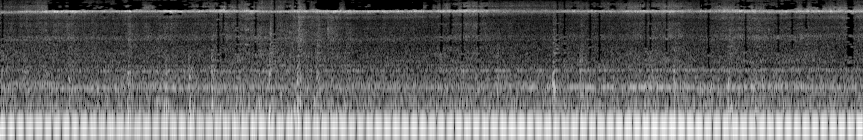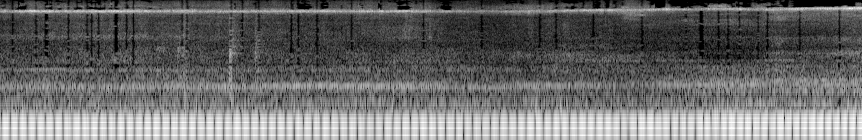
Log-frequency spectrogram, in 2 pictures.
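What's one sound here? Train wheels rumble and clack along the rails.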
